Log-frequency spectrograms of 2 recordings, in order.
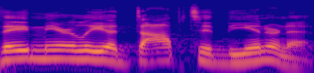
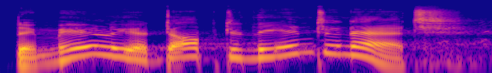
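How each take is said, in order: First: It is said in his normal voice. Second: It is said in a Bane impression.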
